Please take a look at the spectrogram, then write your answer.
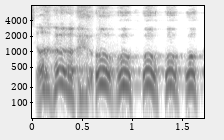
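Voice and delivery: rising ape hoots; mocking "uh-uh-uh" monkey calls; imitated orangutan hooting. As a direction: hoot like an excited orangutan. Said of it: "la nivelul unor orangutani care când se zice sex".

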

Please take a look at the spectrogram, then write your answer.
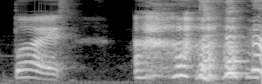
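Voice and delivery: breaks into a laugh. Real, not acted. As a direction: laugh through the filler. Laughs while talking.

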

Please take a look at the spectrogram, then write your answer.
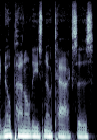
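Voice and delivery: ordinary talk, nothing marked

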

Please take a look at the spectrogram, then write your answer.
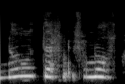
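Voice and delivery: high-pitched, mock protest; retold insistent denial. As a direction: act out setting someone straight, pitched high. Acting out own retold denial.

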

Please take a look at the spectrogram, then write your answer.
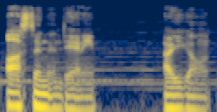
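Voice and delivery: normal talking voice

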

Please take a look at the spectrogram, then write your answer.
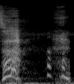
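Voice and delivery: a sudden high burst of laughter; startled laugh. Acted. Pranked coworker laughing at the snake scare, high burst of laughter. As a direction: laugh in spite of yourself after the scare.

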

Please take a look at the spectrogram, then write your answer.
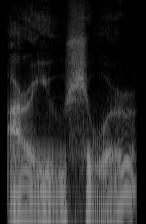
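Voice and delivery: low, quiet, glum donkey; gloomy donkey. Acted. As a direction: mope it out low and soft.

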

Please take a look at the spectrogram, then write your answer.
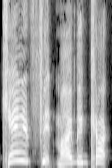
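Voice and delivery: hammed-up squeaky rodent king; shrill rat king. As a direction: screech at the rat like an outraged king. Rat King's question.

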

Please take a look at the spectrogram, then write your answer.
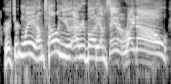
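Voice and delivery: high-pitched hype, like a bold prediction; excited proclamation. Real, not acted. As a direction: announce it to everyone, pumped up. Hyping his favourite player.

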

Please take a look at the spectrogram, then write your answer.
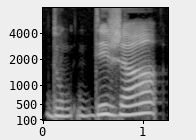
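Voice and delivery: ordinary delivery

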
